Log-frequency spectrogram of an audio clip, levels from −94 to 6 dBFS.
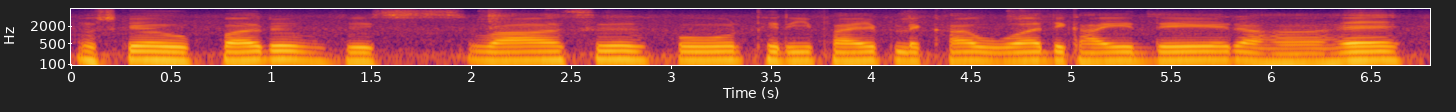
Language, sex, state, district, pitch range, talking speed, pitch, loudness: Hindi, male, Uttar Pradesh, Lalitpur, 130-135 Hz, 105 wpm, 135 Hz, -15 LUFS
